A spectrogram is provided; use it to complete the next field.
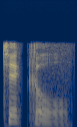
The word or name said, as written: tickle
